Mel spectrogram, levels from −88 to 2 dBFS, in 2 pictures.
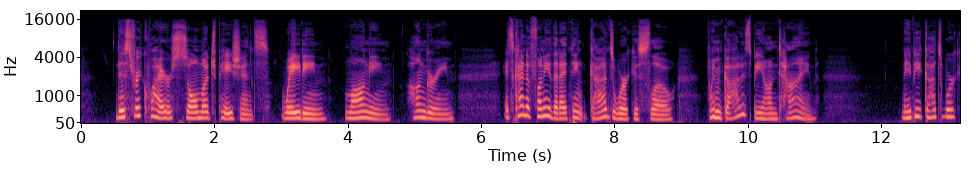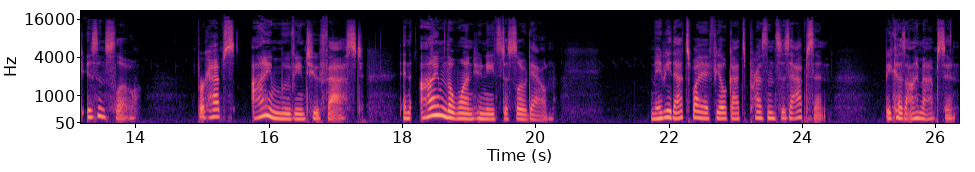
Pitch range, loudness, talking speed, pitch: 185-235 Hz, -22 LUFS, 125 wpm, 205 Hz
